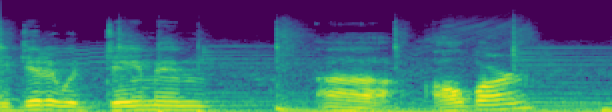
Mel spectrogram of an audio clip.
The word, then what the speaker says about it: Albarn: with Damon uh Albarn that's why I said it right damn it all Barn because when you look at it with that R and the end it looks like an m so I've been saying it wrong for a while but uh David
